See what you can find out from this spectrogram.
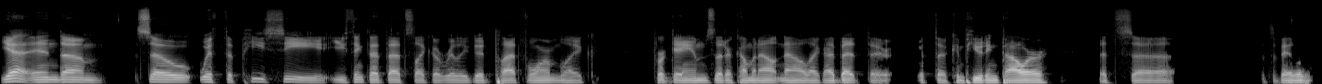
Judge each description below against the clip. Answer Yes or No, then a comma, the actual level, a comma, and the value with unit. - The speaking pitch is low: Yes, very low, 95 Hz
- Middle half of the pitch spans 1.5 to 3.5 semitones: Yes, narrow, 2.4 semitones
